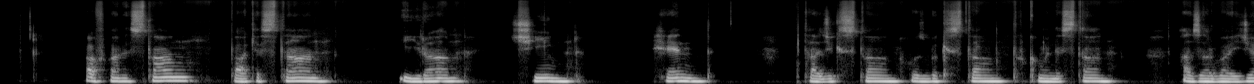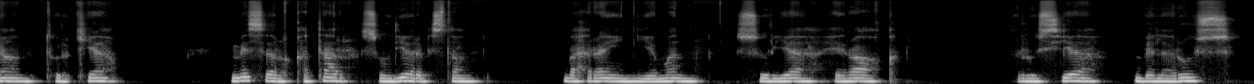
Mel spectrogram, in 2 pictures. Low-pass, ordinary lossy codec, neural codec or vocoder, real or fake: none; none; autoencoder, 48 kHz, 128 numbers a frame, DAC-VAE, trained on Japanese speech; fake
